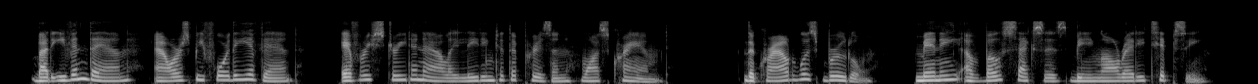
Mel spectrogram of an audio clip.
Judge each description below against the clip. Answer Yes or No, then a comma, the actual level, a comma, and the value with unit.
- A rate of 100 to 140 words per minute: Yes, slow, 135 wpm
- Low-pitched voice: No, medium, 175 Hz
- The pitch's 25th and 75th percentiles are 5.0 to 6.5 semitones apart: No, average, 4.2 semitones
